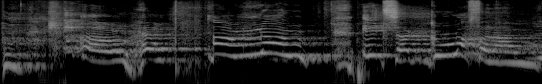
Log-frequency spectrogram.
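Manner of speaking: very high, squealed alarm; panicked mouse. Acted. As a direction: cry for help in a tiny high voice. Mouse meets the real Gruffalo.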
